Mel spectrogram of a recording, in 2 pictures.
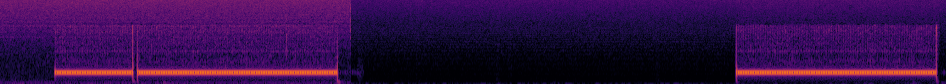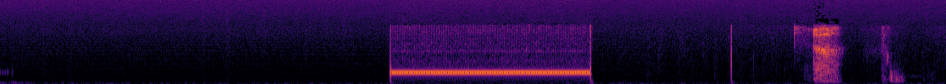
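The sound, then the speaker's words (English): Ringback tone of an outgoing phone call placed with caller ID blocked: three long, steady electronic tones separated by pauses of about four seconds, with a brief voice right at the end. “Let's see if it actually calls. Better not call this number again. Spooky phantom ringing.”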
